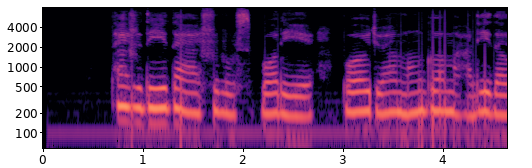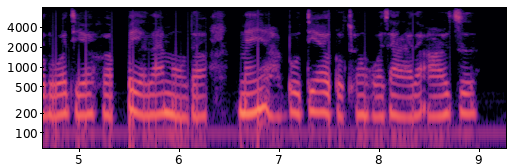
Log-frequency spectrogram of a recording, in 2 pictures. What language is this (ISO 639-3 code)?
zho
